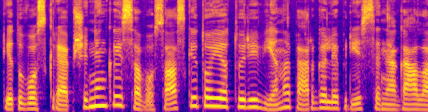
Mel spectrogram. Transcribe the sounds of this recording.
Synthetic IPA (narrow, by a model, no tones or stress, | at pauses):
lʲiɛt̪ʊʋoːskɾʲæːpʲʃʲɪnʲɪŋkɐɪsɑːʋo̰ːsɑːskɐɪt̪oːjɛt̪ʊɾʲɪʋʲiɛnɑːpʲɛɾɡɐlʲeːpʲɾʲiɛsʲɛnʲæɡɑːlˠɑː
